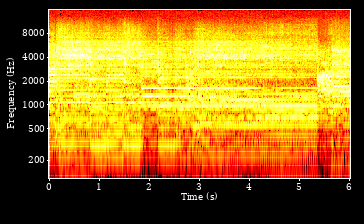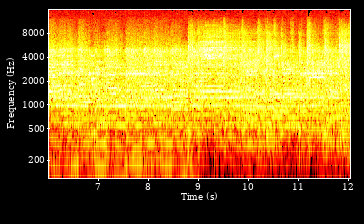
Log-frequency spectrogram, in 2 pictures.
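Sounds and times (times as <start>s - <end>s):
electric bass: 0.0s - 12.0s
electric guitar: 0.0s - 12.0s.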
